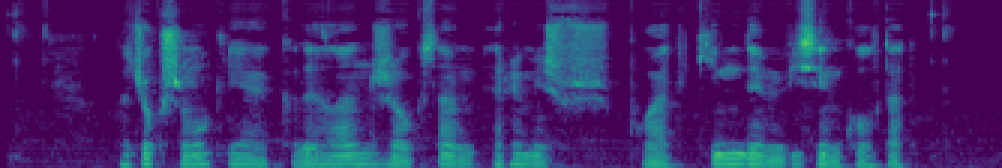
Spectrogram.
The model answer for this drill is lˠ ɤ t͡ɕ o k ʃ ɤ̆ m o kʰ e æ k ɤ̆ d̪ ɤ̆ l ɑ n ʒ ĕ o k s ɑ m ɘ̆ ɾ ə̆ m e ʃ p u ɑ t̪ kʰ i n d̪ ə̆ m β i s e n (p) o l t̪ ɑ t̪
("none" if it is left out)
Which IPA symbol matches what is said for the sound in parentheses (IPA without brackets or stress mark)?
k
